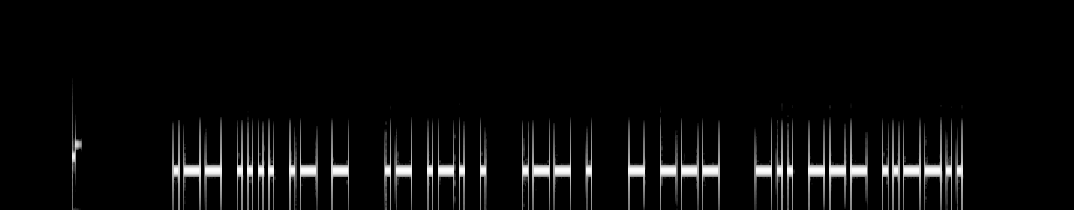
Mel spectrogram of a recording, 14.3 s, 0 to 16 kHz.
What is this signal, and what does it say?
Morse code, heard as a keyed tone, about 17 wpm, 700 Hz. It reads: WHAT ARE WE TO DO?
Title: Sentences from Top 100 Words 17wpm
